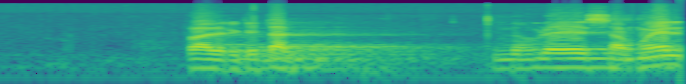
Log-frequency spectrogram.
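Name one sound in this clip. A young man speaks loudly and with emotion in a large echoing hall.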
